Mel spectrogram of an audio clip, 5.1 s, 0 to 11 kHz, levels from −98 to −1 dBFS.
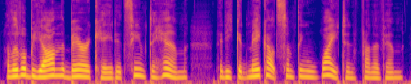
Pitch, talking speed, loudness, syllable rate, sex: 200 Hz, 235 wpm, -18 LUFS, 6.2 syllables/s, female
